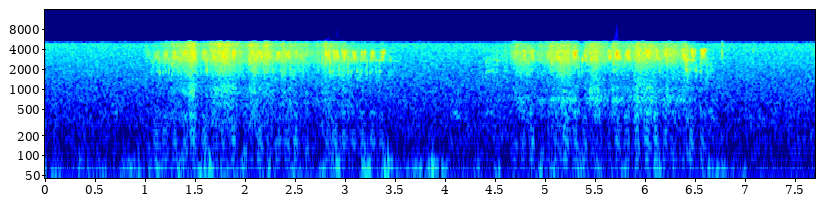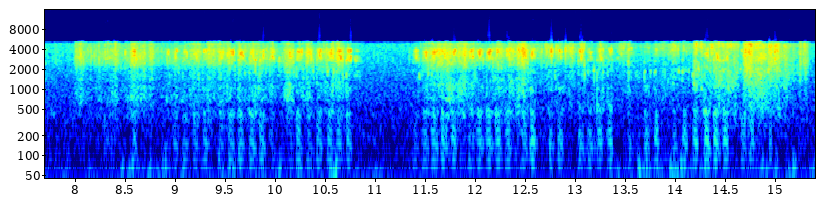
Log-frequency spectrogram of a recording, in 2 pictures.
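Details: European badger (Meles meles) giving its characteristic call: harsh, scratchy chattering in bursts of about two to three seconds, four bouts separated by brief pauses, steady low rumble beneath.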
